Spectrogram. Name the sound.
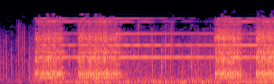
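telephone ringing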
